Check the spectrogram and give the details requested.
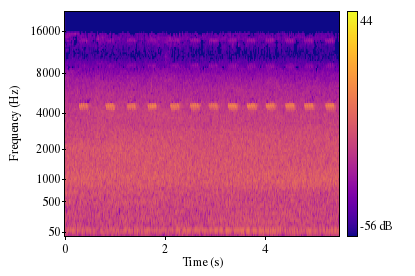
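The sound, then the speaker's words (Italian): A single cricket chirps steadily in short, evenly spaced pulses over a constant low background hum with no one speaking. “No, no, è un grillo.”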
